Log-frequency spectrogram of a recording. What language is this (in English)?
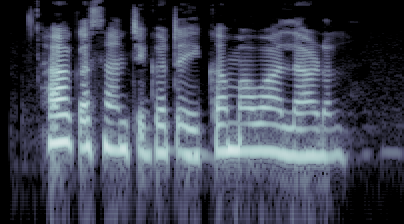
Pashto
